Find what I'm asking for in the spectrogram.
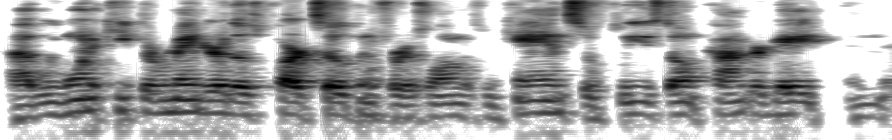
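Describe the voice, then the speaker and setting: A man speaking as a mayor, reading a formal public address from notes in a measured, careful way. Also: low voice, muffled recording. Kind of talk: formal public announcement read from prepared notes.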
